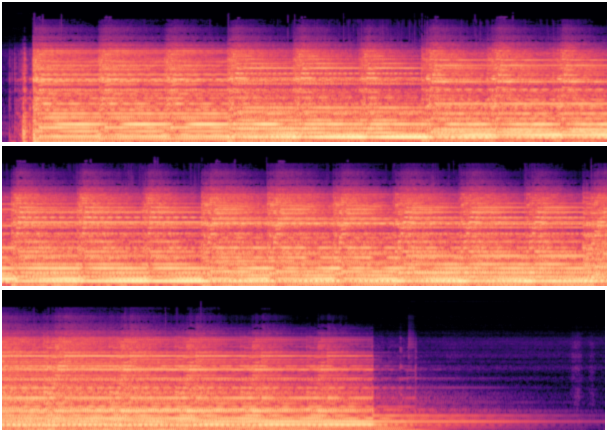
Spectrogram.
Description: jazzmaster delay; Swart AST

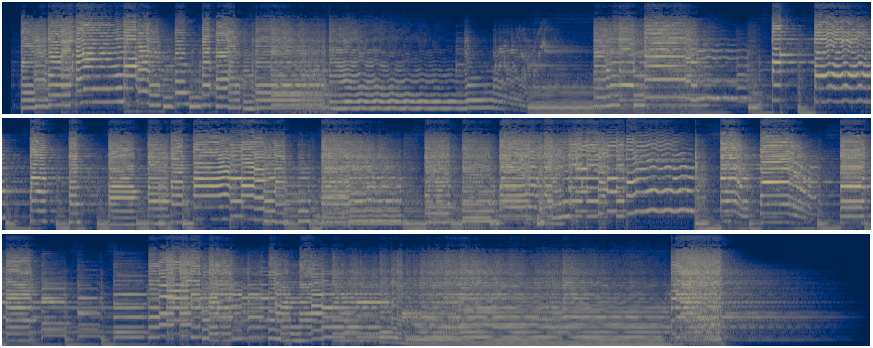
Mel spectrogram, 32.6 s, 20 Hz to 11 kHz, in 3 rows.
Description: SG Grind; Gibson SG-Grind 1; super 30

